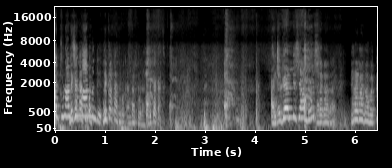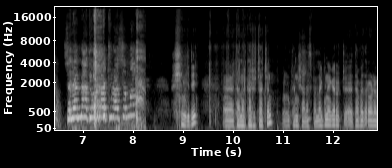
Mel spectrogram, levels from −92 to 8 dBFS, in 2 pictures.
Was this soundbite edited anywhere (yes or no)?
no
